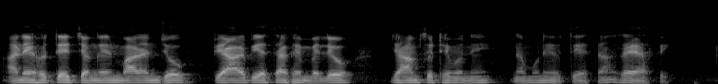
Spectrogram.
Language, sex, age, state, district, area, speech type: Sindhi, male, 30-45, Maharashtra, Thane, urban, spontaneous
